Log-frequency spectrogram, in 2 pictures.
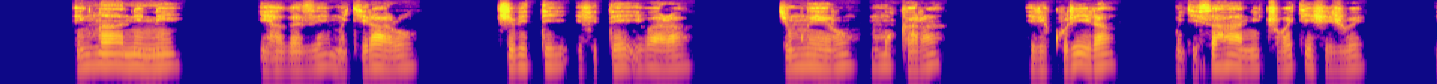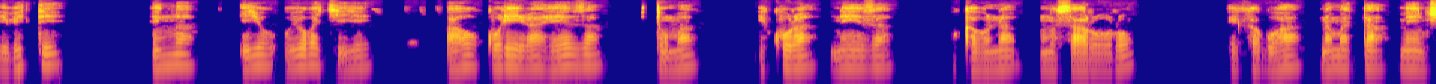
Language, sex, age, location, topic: Kinyarwanda, male, 36-49, Musanze, agriculture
